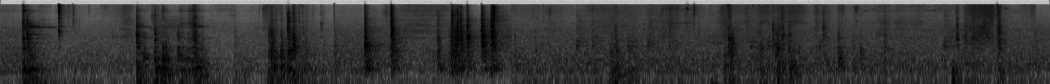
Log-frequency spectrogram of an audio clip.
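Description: A bucket seat being set down into a stripped car's floor and shifted into place, with a string of knocks and scrapes against its mounts and the roll cage, then creaks and bumps as someone climbs in and settles into it. A steady low hum runs under the second half.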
